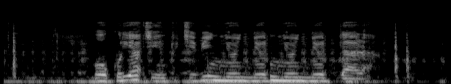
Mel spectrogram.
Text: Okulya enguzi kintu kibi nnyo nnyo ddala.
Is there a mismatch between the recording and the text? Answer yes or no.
yes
